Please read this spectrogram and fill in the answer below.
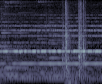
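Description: Soft background music of long held notes, with two thumps in quick succession a little past halfway.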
